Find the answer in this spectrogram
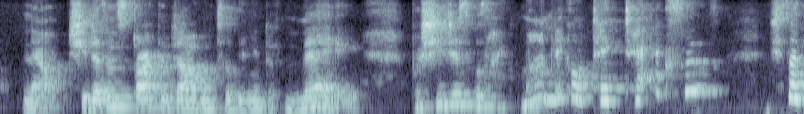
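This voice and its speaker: An animated woman speaks with vocal fry and very wide pitch swings. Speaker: personal finance livestreamer. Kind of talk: casual livestream chat.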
